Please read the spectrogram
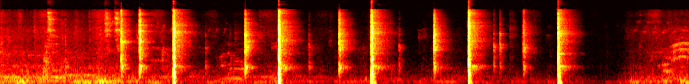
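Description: Hammer striking a punch to set the rivets that hold a new lining onto a truck's drum brake shoe, which sits on a rivet jig. About a dozen sharp metallic taps come at an uneven pace, often in pairs, and stop about a second before the end.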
